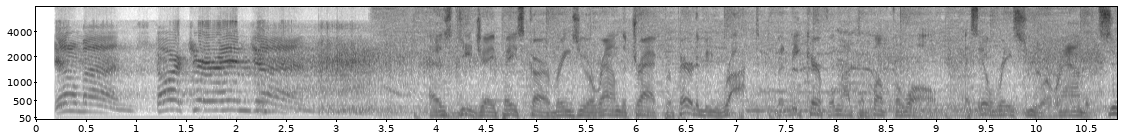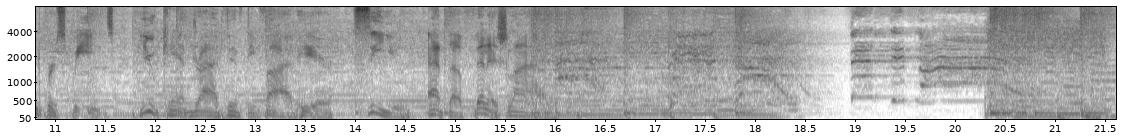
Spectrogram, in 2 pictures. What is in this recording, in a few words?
imaging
